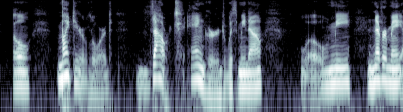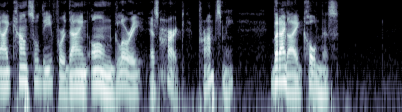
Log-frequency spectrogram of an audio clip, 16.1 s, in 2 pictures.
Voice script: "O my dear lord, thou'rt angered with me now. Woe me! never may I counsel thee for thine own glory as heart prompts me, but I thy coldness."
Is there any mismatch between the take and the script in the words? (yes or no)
no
